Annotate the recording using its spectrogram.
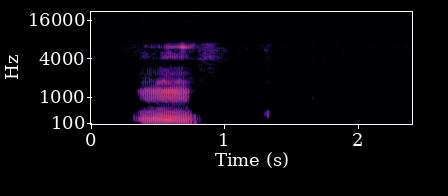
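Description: A man's short wordless voiced sound, like a thinking "hmm", about half a second long, rising and then falling in pitch.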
